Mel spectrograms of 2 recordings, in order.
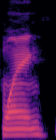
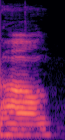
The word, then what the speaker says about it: Huang: How do you pronounce his name? Andrew Huang? Wang? It's Andrew Hong. Hong? Okay, Yeah.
